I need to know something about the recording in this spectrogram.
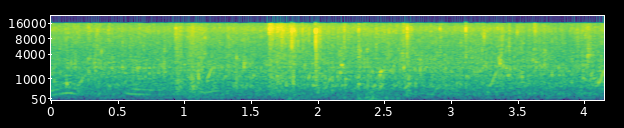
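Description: Koi thrashing and crowding at the surface of a pond: a steady wash of moving water with many small, irregular splashes.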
